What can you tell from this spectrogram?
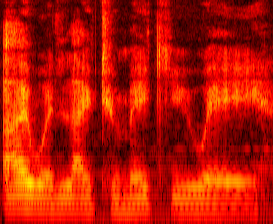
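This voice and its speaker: A man doing a slow, hushed, creepy stranger. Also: level tone, soft background music, close to an everyday voice. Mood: sinister, hushed. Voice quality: slow, low, hushed, drawn-out delivery. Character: creepy male alley stranger who buys butts.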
